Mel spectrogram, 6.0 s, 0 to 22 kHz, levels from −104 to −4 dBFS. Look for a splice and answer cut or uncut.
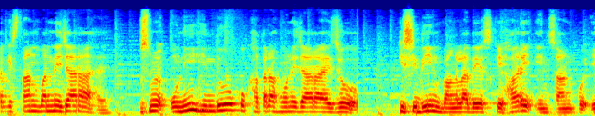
uncut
